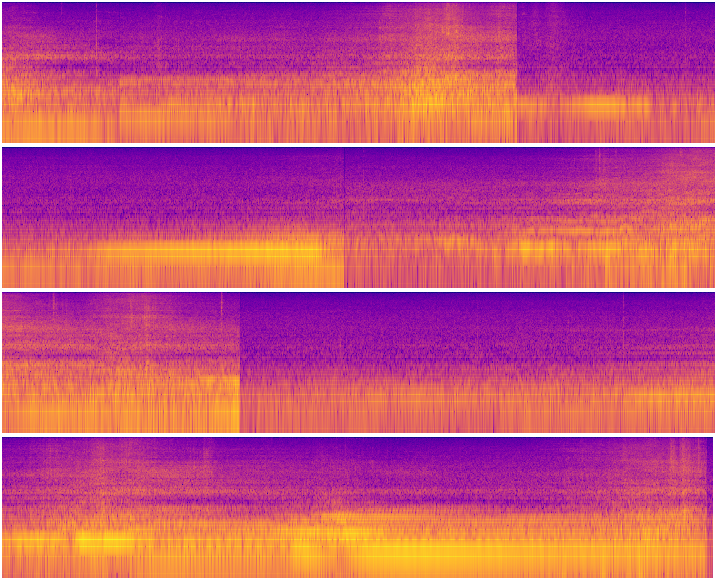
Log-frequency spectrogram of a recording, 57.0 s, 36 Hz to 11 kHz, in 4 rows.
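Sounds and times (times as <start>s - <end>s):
truck diesel engine passing: 0.0s - 34.1s, 34.7s - 57.0s
car engines approaching: 0.0s - 57.0s
loud steady engine drone: 0.0s - 57.0s.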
